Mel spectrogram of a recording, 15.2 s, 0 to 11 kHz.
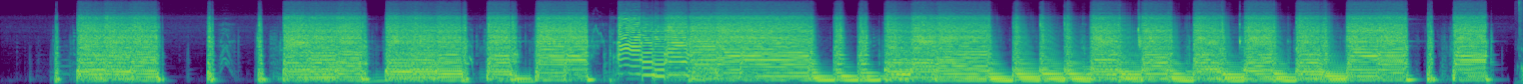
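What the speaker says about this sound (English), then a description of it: "that's what I really identify as a Plexi sort of sound" Heavily distorted electric guitar through a Plexi-style amp tone on a Line 6 Helix, playing loud, crunchy riffs with short gaps and chord stabs, a bright, aggressive overdriven tone, with no voices.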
